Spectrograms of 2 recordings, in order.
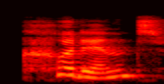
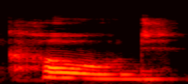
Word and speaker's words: could: she was seven okay one thing I want you to think about with could okay so there's an L right but the L is silent okay good I also don't want to say code okay good hey and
